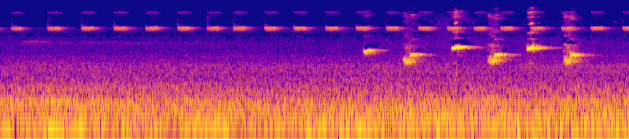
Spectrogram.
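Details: Sooty-headed bulbul in gacor ropel song: a steady high insect-like ticking carries alone for several seconds, then a burst of brisk whistled phrases alternating low and high notes joins in near the end.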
